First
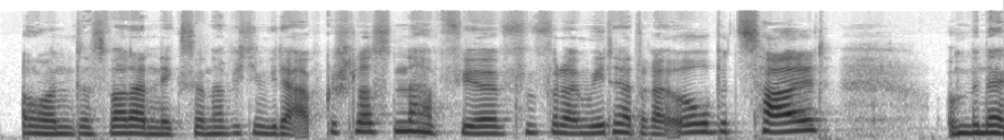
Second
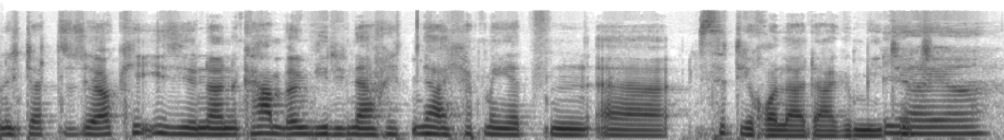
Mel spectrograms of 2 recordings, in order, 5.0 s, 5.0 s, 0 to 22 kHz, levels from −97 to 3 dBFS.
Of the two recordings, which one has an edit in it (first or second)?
second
